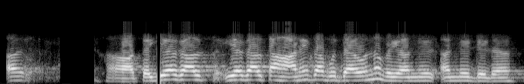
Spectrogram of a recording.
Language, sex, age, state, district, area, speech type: Sindhi, female, 60+, Maharashtra, Thane, urban, conversation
